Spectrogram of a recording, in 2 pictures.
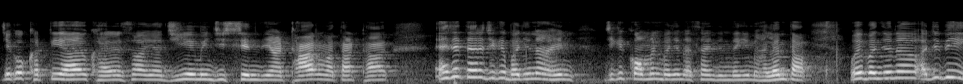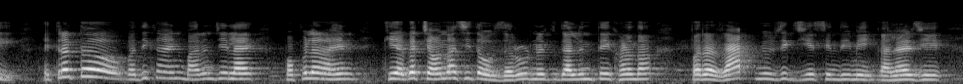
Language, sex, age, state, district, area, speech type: Sindhi, female, 45-60, Maharashtra, Mumbai Suburban, urban, spontaneous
